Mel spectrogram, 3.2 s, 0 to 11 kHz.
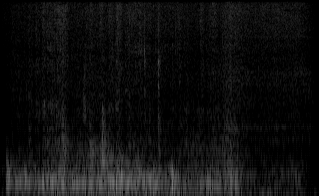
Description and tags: sliding wooden door close mic follow door scrape 2
a wooden sliding door being opened
close, door, metalic, open, scrape, shut, sliding, wheels, wooden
